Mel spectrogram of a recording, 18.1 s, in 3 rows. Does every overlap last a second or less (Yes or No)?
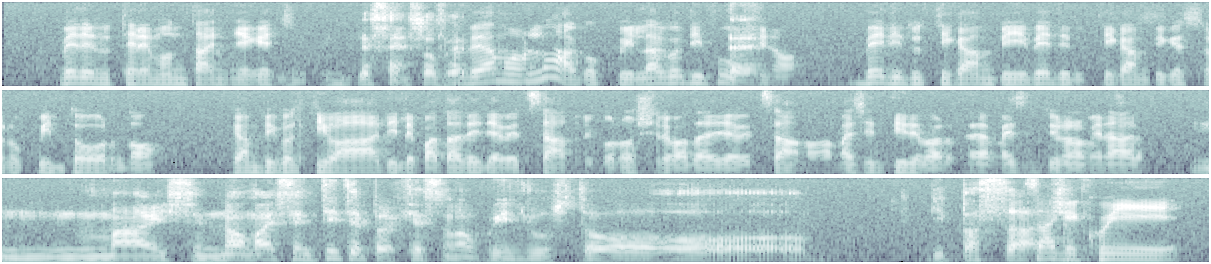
Yes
